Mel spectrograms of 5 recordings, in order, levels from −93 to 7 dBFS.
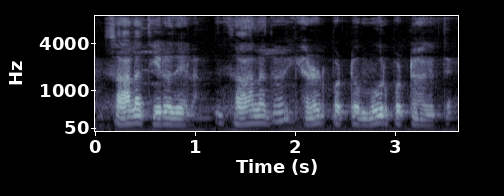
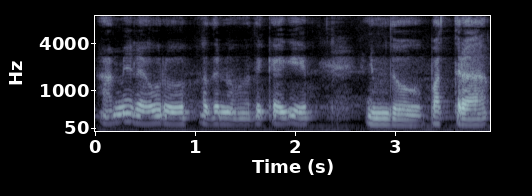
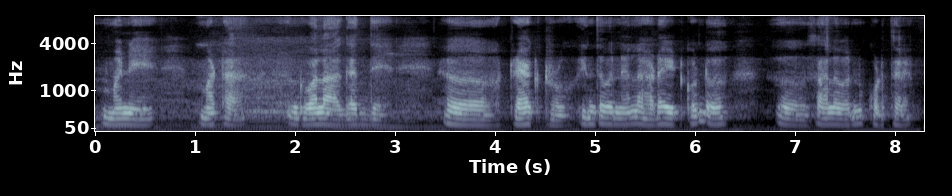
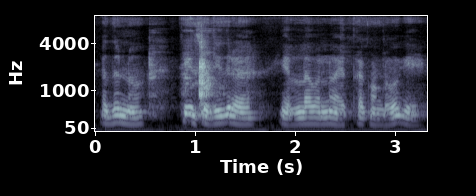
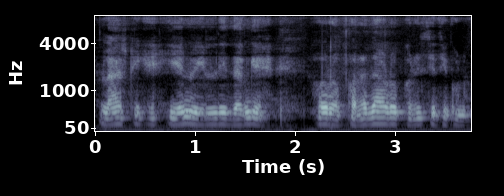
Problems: background sounds at intervals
